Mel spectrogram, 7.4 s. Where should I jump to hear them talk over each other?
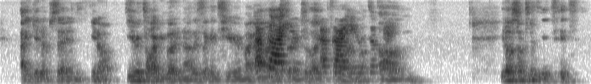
3.2 s

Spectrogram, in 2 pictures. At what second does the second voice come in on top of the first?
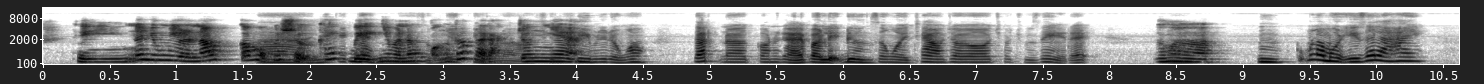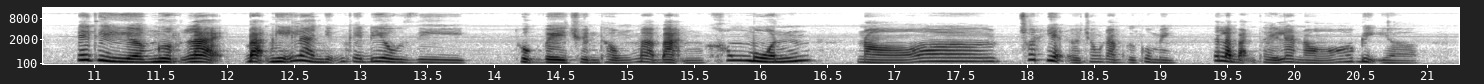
1.6 s

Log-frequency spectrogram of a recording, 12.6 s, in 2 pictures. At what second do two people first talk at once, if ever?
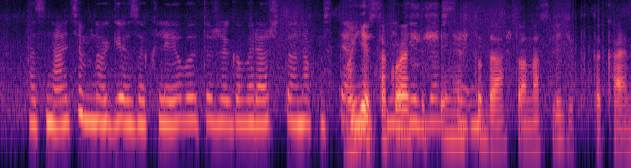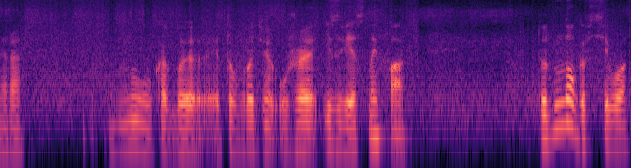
3.4 s

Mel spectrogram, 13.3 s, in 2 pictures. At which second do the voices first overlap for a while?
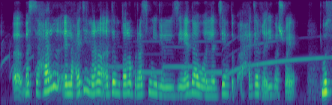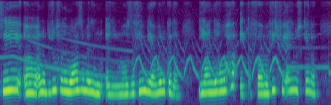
none

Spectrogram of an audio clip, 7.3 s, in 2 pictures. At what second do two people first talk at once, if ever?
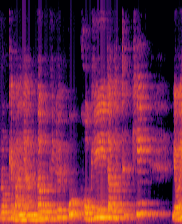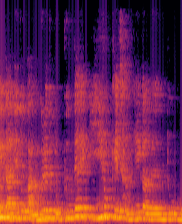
none

